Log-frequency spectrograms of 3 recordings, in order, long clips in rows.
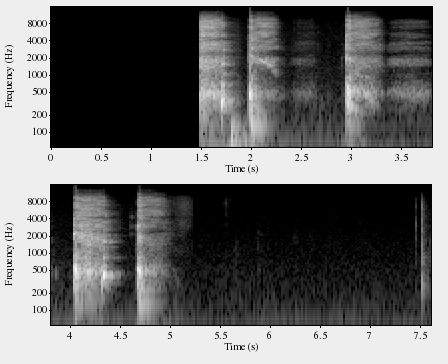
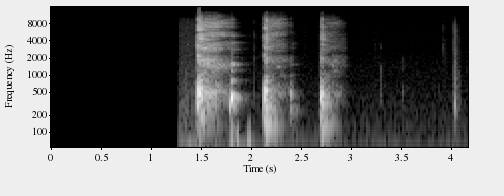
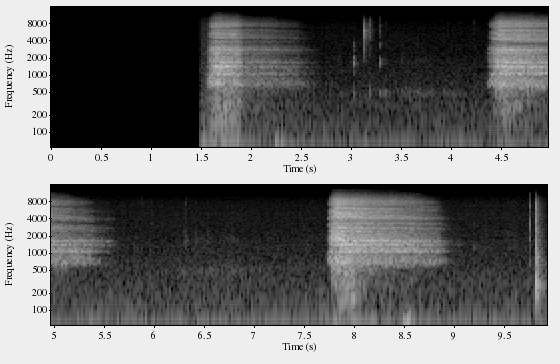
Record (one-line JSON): {"three_cough_length": "7.6 s", "three_cough_amplitude": 26028, "three_cough_signal_mean_std_ratio": 0.27, "cough_length": "4.2 s", "cough_amplitude": 26028, "cough_signal_mean_std_ratio": 0.23, "exhalation_length": "9.9 s", "exhalation_amplitude": 17927, "exhalation_signal_mean_std_ratio": 0.38, "survey_phase": "beta (2021-08-13 to 2022-03-07)", "age": "45-64", "gender": "Female", "wearing_mask": "No", "symptom_cough_any": true, "symptom_runny_or_blocked_nose": true, "symptom_onset": "8 days", "smoker_status": "Never smoked", "respiratory_condition_asthma": false, "respiratory_condition_other": false, "recruitment_source": "REACT", "submission_delay": "1 day", "covid_test_result": "Negative", "covid_test_method": "RT-qPCR", "influenza_a_test_result": "Negative", "influenza_b_test_result": "Negative"}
